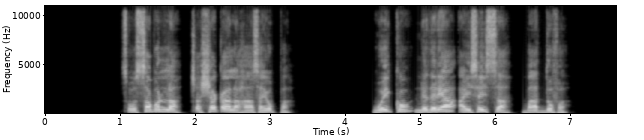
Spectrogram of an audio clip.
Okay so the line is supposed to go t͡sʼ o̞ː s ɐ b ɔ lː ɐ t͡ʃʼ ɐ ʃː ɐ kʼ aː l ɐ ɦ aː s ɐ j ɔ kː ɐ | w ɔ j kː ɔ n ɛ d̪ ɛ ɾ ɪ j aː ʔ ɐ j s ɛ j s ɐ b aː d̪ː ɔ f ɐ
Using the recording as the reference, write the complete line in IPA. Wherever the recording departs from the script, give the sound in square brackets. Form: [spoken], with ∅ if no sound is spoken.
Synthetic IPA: t͡sʼ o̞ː [sː] ɐ b ɔ lː ɐ t͡ʃʼ ɐ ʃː ɐ kʼ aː l ɐ ɦ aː s ɐ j ɔ [pː] ɐ | w ɔ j kː ɔ n ɛ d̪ ɛ ɾ ɪ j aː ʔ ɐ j s ɛ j [sː] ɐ b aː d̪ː ɔ f ɐ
